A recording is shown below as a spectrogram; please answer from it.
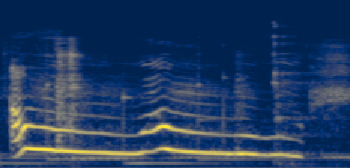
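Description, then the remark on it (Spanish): A single drawn-out wolf howl at night under a large full moon, steady and tonal with a slight rise and fall in pitch, held for about two seconds before cutting off, over a faint low hum. “vieron una luna llena de queso así muy grandota y escucharon aullidos sobre lobos.”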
